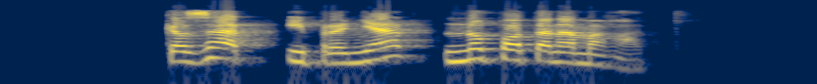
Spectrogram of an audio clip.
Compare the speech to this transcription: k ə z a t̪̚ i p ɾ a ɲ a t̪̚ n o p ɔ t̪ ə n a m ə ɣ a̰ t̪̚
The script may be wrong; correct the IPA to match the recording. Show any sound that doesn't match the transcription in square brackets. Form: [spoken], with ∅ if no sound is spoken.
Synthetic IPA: k ə z a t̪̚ i p ɾ [ə] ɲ a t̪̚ n o p ɔ t̪ ə n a m ə ɣ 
